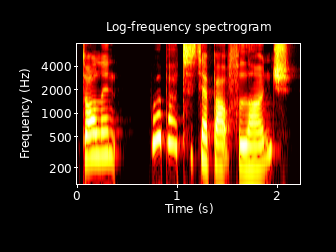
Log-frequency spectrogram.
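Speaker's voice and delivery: attempted British accent. Staff offering to fetch lunch, imitated British accent. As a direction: put on a polite British accent. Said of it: "if I can do the accent".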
